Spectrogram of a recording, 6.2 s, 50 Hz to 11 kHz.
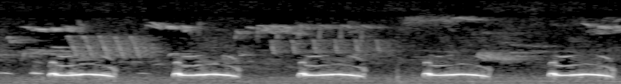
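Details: Five steady, even hoots from a bird called puj daum or nok tong lo, spaced roughly 1.2 seconds apart, with faint high chirps in the background.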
